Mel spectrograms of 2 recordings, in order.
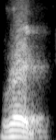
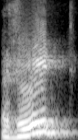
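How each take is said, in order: First: The vowel is short, like 'red'. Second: The vowel is long, like 'reed'. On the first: It is the past tense. "রেড শুধু প্রোনাউন্সিয়েশনে একটু difference হবে" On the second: It is the present tense. "Past ফর্মও যা present ফর্মও তা"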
